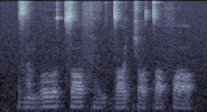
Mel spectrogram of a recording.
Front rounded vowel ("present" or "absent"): absent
